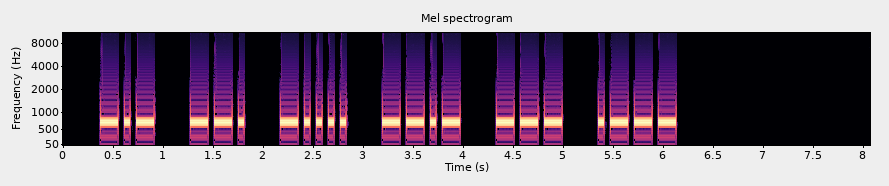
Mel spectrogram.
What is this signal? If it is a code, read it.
Morse code, heard as a keyed tone, about 20 wpm, spaced as for 14 wpm, 700 Hz. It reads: KG6QOJ
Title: 238 Lesson 38g - Letter q - Call Signs 20wpm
